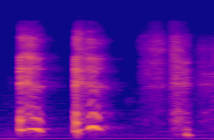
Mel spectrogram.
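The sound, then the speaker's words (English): A guinea pig's high-pitched coughs: two sharp, loud bursts in quick succession, followed by a few softer, breathier hacks, with no talking. “They have a very high-pitched cough.”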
